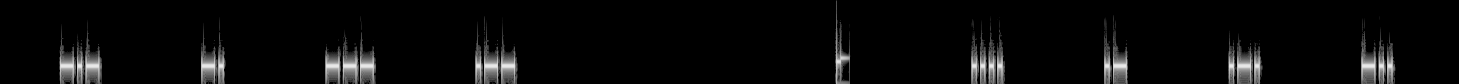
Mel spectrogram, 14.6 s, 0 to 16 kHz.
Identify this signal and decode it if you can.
Morse code, heard as a keyed tone, about 27 wpm, spaced as for 8 wpm, 700 Hz. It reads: KNOW HARD
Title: 8x Character Spacing - Top 300 Words - 28wpm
